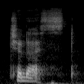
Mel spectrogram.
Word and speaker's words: Celeste: her name was Celeste pronounced with a sharp c as in chello cheste later in that day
